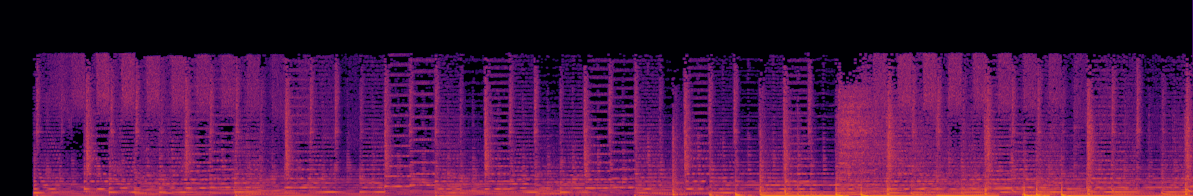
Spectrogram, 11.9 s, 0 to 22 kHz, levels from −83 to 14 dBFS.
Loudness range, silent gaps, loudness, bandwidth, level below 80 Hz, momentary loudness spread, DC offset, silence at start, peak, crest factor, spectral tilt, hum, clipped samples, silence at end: 6 LU; none; -21 LUFS; 16.5 kHz; -26 dBFS; 8 LU; under 0.1%; 0.35 s; -2 dBFS; 18 dB; -4 dB/octave; none; under 0.1%; 0 s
